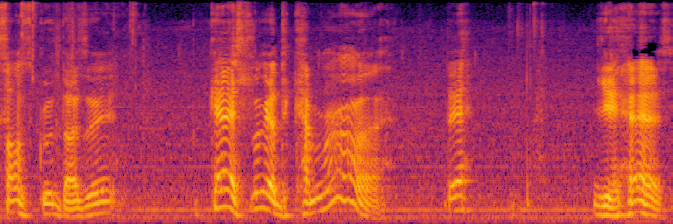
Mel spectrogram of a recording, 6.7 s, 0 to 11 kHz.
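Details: Adult man with sporadic spinocerebellar ataxia since 2002, speaking as self-directed speech therapy; ataxic dysarthria.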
